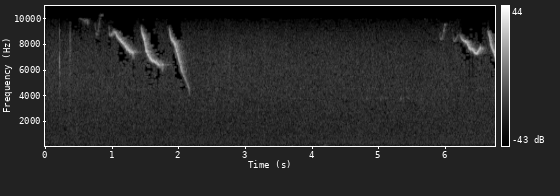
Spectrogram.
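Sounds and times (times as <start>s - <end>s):
dense low steady noise: 0.0s - 6.7s
Half-collared Sparrow Arremon semitorquatus song: 0.9s - 2.2s, 5.9s - 6.7s.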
